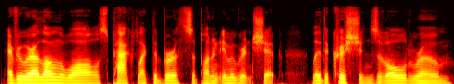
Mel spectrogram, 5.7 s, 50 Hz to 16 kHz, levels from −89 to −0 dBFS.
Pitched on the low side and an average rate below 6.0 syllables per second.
Yes: low, 110 Hz; 5.5 syllables/s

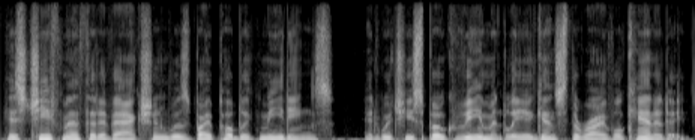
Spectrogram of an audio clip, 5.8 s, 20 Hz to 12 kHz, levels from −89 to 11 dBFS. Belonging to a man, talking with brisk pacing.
No: male; average, 185 wpm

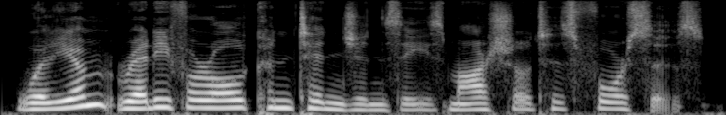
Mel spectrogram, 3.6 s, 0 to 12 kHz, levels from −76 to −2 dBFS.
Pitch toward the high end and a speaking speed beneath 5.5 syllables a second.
Yes: high, 200 Hz; 4.7 syllables/s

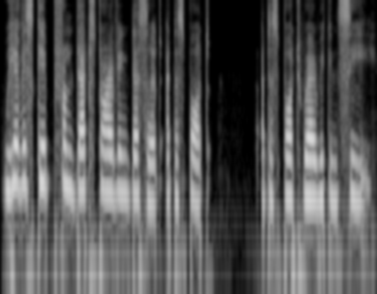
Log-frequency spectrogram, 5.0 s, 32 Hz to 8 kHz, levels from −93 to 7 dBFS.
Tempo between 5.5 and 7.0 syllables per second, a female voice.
No: 5.2 syllables/s; female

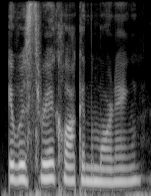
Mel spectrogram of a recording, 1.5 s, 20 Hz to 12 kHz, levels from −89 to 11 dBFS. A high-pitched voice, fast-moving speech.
Yes: high, 205 Hz; fast, 275 wpm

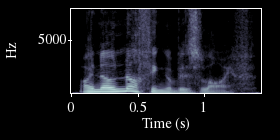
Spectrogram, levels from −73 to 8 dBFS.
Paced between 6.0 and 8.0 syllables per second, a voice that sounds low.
No: 5.4 syllables/s; low, 130 Hz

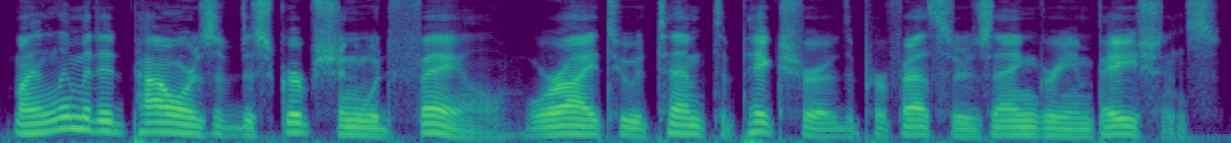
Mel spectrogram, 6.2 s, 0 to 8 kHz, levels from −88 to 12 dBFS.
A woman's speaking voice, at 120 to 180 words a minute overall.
No: male; average, 175 wpm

